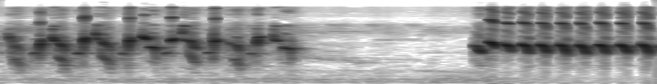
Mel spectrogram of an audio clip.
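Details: Yellow-vented bulbul giving a quick warbling chatter for over a second, then silence, then a steady series of sharp, evenly repeated chirps with ringing overtones.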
